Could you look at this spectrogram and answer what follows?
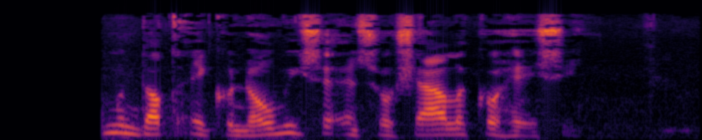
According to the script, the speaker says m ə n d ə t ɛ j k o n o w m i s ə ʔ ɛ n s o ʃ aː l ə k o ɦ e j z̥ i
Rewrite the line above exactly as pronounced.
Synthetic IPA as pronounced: m ə n d ɑ t e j k o n o w m i s ə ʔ ɛ n s o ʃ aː l ə k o ɦ e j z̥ i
